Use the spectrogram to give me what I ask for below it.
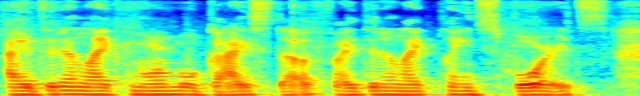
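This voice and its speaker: At a moderate pace, a man talks in a medium-pitched, somewhat breathy voice. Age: 20s. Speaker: theater student. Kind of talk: casual talk to camera.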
